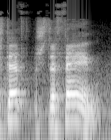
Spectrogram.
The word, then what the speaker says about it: Stephane: His name's Stephane. Oh my god. It looks like Stephanie.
